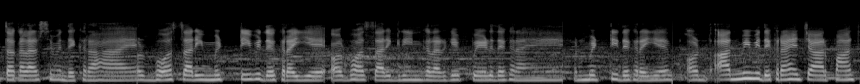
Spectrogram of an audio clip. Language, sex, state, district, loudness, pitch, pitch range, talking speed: Hindi, female, Bihar, Jamui, -26 LUFS, 205 Hz, 200-215 Hz, 245 wpm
